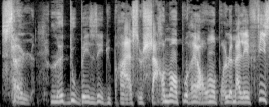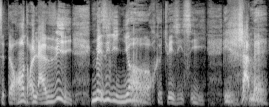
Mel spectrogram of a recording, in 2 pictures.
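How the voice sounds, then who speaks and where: Cackling witch, low creaky voice, drawn-out, storybook record. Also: animated, fairly bright tone, heavily acted. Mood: triumphant. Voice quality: creaky, husky old crone voice. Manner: sly, wheedling, cackling. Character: wicked queen turned cackling old witch.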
